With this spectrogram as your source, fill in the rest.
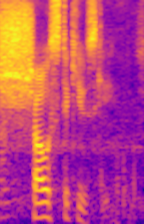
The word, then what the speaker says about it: Szostakiwkyj: I'm like, Yeah, the trick's not to pronounce the J or the Z.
